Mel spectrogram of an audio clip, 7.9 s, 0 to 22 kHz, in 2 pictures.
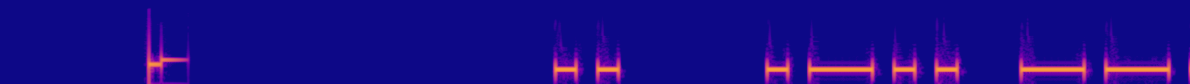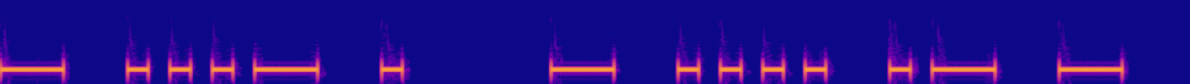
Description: Morse code, heard as a keyed tone, about 17 wpm, 700 Hz. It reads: I LOVE THAT
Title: Sentences from Top 1000 Words - Review Part 4 - 17wpm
